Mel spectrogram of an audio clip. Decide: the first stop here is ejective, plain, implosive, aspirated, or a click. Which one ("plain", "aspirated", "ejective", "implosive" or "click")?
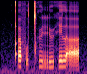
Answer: ejective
